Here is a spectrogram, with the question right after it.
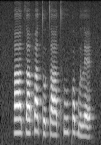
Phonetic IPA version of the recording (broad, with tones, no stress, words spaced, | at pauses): aː˦t͡sa˦ fa˦to˨taː˨ tʰuː˦kɔ˦ bʊ˨ lɛ˨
